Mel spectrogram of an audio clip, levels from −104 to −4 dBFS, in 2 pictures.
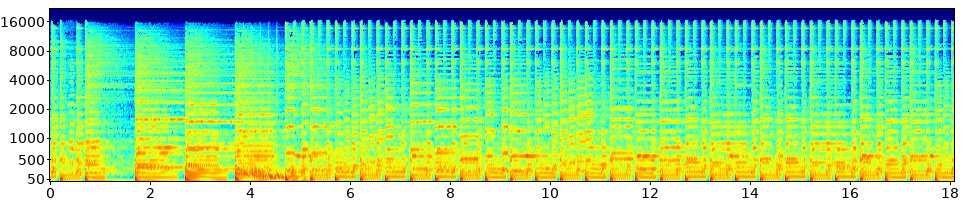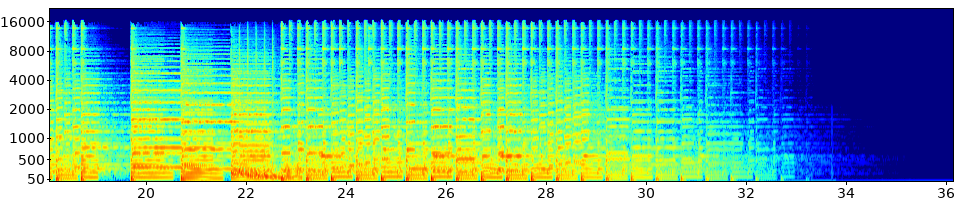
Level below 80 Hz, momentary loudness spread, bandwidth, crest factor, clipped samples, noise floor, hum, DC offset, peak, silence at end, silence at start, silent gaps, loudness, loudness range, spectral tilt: -32 dBFS; 8 LU; 17 kHz; 20 dB; under 0.1%; under -90 dBFS; none; under 0.1%; -6 dBFS; 3.95 s; 0 s; none; -25 LUFS; 6 LU; -4.5 dB/octave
